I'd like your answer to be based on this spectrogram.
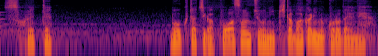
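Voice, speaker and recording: A man's voice: medium pitch, darkish tone, a little hiss or hum, close to an everyday voice. Composed, probing young man, acted by a man. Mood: serious. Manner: measured, serious, questioning. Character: composed, probing teenage older brother, a young magician. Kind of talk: Japanese anime-style game voice acting. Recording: studio voice over game music. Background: background music.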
